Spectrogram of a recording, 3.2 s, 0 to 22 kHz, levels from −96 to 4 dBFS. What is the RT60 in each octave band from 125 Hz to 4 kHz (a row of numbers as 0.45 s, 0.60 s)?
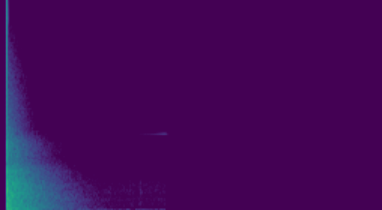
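0.70 s, 0.75 s, 0.85 s, 0.85 s, 0.75 s, 0.65 s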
